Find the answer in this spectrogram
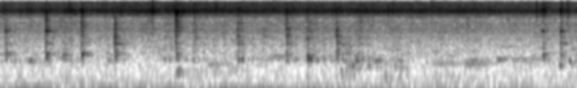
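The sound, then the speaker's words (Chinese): Steady sizzling of chicken cutlets frying in a pan, a continuous crackling hiss punctuated by sharp clicks and taps of utensils scattered throughout, with no voices. “还有空间，我们可以再把另外一块把它煎了。”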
